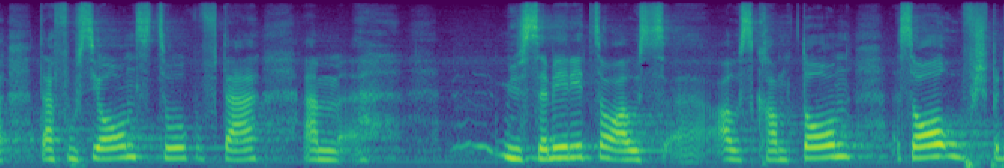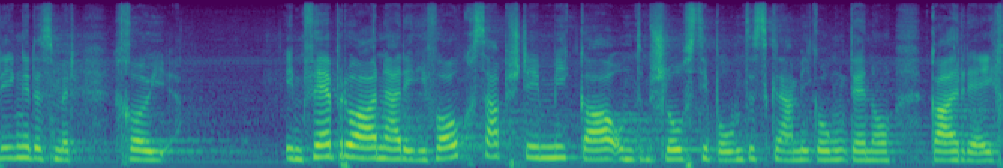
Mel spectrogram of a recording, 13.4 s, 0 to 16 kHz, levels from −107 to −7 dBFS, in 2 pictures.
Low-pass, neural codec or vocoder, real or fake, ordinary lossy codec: 14.4 kHz; none; real; none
